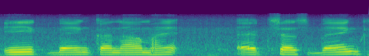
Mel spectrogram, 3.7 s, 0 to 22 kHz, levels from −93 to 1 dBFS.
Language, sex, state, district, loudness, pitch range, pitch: Hindi, male, Uttar Pradesh, Lucknow, -14 LUFS, 140-155 Hz, 145 Hz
